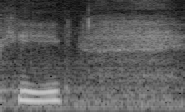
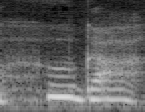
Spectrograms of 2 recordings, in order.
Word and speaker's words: hygge: In fact, we have a family here with the last name and they pronounce it hygge.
